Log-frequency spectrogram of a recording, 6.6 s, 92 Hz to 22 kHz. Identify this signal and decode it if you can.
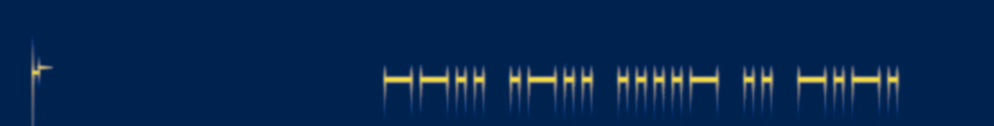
Morse code, heard as a keyed tone, about 20 wpm, 700 Hz. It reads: ZL4IC
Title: DXCC-100 Call Signs - 5 Characters - 20wpm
